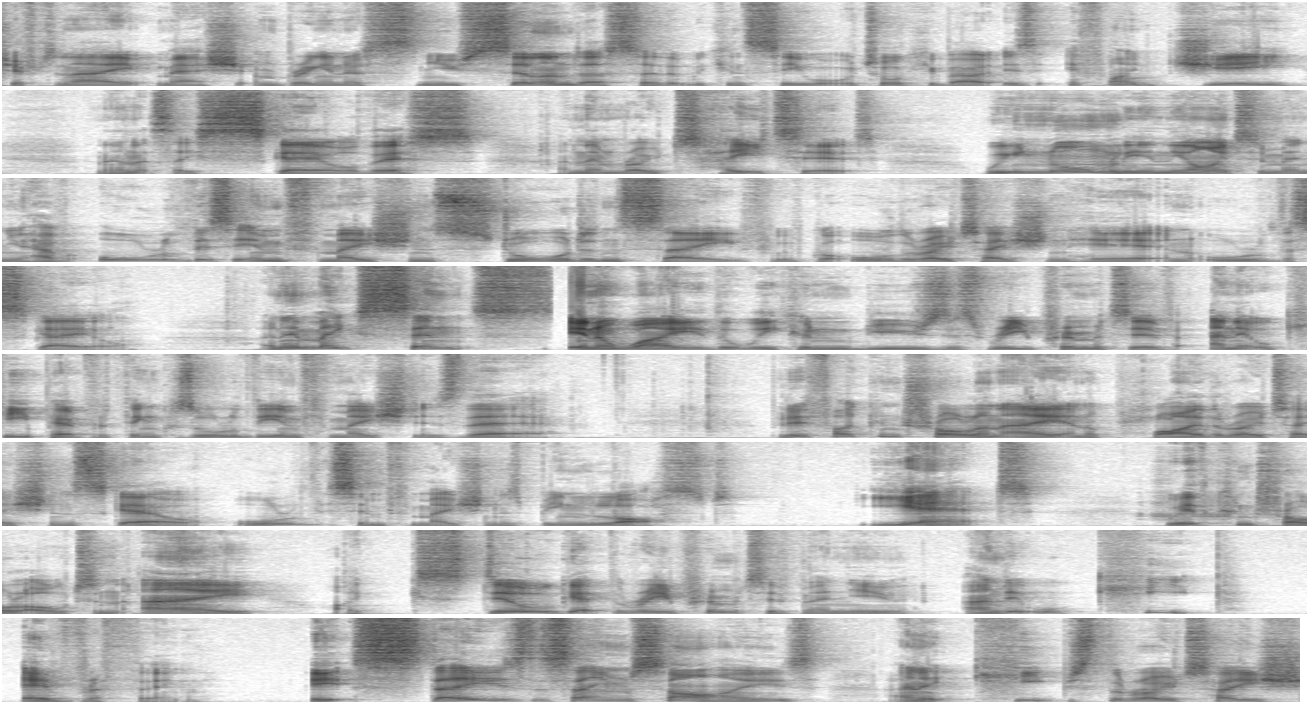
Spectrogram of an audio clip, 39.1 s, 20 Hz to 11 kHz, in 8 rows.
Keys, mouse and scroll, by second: 1.8 click, 4.5 click, 5.4 s, 6.1 click, 6.9 r, 7.8 click, 22.0 ctrl+a, 23.8 click, 29.6 ctrl+alt+a, 30.6 click, 38.8 click.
